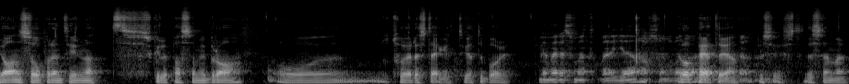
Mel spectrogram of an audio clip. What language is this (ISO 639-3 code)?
swe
